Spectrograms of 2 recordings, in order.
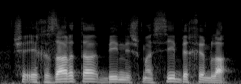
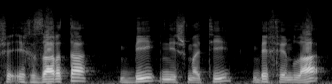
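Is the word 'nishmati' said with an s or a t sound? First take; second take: s sound; t sound. First: The word nishmati is said with an s sound. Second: The word nishmati is said with a t sound.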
